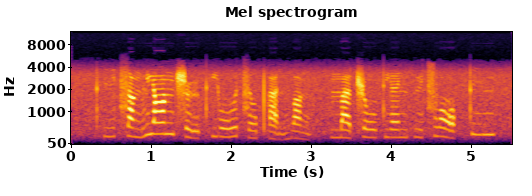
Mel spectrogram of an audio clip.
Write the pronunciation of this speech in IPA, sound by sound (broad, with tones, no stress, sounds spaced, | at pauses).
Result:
t̪ʰ i˧˥ t͡s ɑ˧ ŋ l j ɑ˥ ŋ ʂ ɻ̩˨˩ t̪ʰ j o˧˥ ʊ̯ t͡s ɤ˧˥ pʰ a̰˨˩ n m w ɑ˥˩ ŋ | m ä˥˩ ʈ͡ʂ o˥ ʊ̯ t̪ j ɛ˥ n p y˥˧ t͡s w ɔ˥˩ | t̪ i˥ ŋ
